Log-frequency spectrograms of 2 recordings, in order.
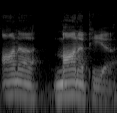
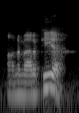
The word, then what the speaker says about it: onomatopoeia: for my entire life i thought it was on a monopia not automata pia onomatopoeia i thought it was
